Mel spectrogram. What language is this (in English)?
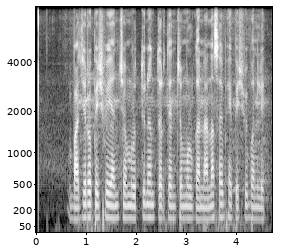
Marathi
